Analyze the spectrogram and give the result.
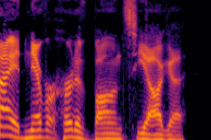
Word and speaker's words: Balenciaga: Balenciaga, as it's pronounced, makes like $2,000 purses and $1,100 tennis runners, tennis shoes.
